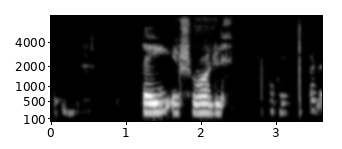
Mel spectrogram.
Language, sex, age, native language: Icelandic, female, 8, Icelandic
